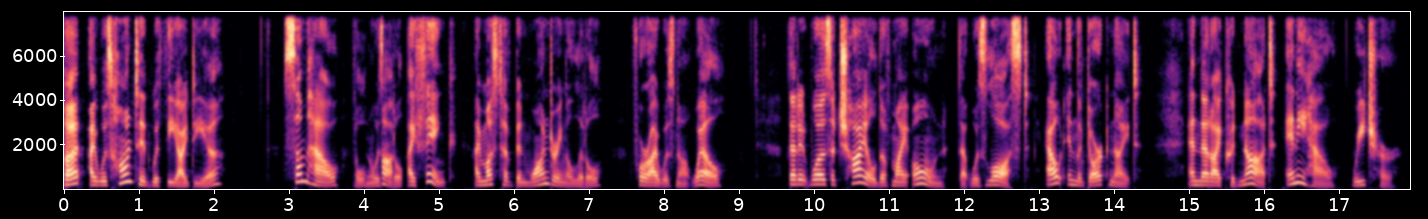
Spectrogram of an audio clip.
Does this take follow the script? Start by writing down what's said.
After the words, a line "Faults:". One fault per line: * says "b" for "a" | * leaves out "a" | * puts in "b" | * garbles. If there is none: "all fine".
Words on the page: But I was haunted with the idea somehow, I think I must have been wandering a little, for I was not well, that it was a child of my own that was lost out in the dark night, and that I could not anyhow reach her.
But I was haunted with the idea somehow, [garbled] I think I must have been wandering a little, for I was not well, that it was a child of my own that was lost out in the dark night, and that I could not anyhow reach her.
Faults:
* garbles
